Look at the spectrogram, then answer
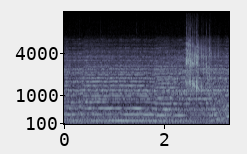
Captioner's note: he crunches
